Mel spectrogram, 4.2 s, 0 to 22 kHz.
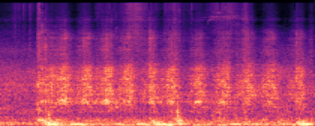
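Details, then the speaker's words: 1971 Jeep Wagoneer with a Nissan LD28 six-cylinder diesel: sluggish, labored cranking at about two turns a second that never fires. The weak battery cannot start it. "สตาร์ทยากหน่อยนะฮะแบตมันอ่อนผมลองสตาร์ทดูนะฮะไม่รู้ติดหรือเปล่า"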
